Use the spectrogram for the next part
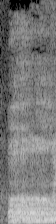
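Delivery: a sudden loud demonstrative sob; loud sob sound. Shown as a demonstration. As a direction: burst out in one loud wail. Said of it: "이렇게 운 적은 없어요".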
